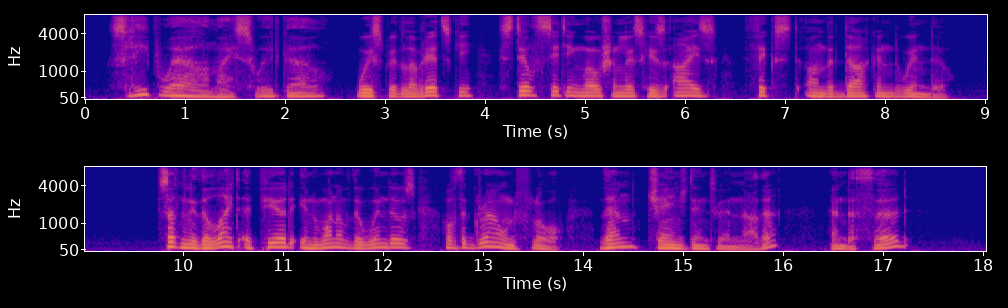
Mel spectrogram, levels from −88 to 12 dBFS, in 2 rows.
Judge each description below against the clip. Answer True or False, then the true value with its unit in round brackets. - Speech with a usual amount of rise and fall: True (4.4 semitones)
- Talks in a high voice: False (115 Hz)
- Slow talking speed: True (125 wpm)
